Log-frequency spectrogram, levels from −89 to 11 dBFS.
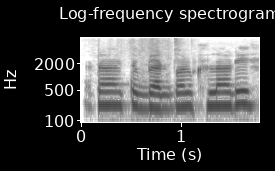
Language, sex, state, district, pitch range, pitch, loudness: Bengali, female, West Bengal, Kolkata, 210-230 Hz, 225 Hz, -24 LUFS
